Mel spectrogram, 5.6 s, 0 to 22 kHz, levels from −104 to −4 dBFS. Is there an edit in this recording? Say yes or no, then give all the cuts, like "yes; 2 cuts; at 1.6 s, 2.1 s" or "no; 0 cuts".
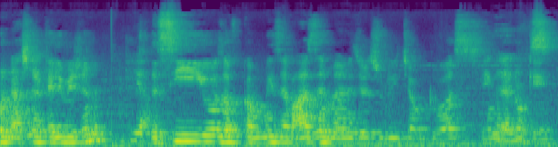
yes; 1 cut; at 1.1 s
